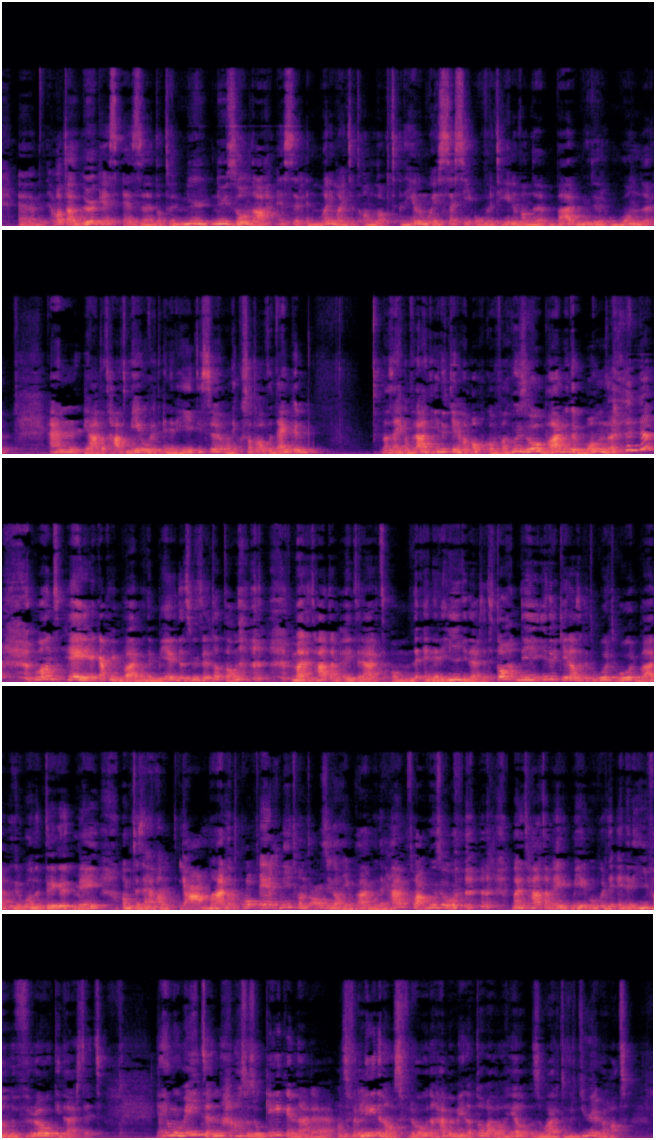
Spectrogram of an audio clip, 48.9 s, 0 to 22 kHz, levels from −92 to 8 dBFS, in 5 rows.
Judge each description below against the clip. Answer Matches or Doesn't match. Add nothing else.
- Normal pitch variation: Matches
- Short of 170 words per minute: Doesn't match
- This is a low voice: Doesn't match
